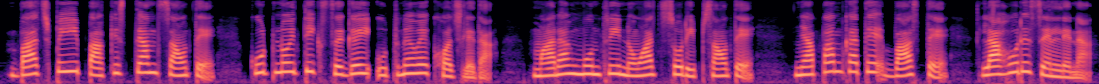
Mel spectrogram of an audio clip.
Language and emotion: Santali, neutral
